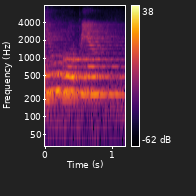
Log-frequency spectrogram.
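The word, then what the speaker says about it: European: अगले मीनिंग हमने लिया यूरोपियन, EURO यानी ई से शुरू है लेकिन जो इसका उच्चारण है वो हमारा कॉन्सोनेंट है, यानी जो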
